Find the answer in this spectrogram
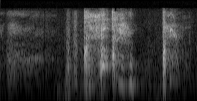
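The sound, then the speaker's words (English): Coughing from a tickle in the throat: a cluster of sharp, dry coughs in quick succession, then a single louder cough after a short pause. “excuse me. I've got a tickle in my throat.”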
